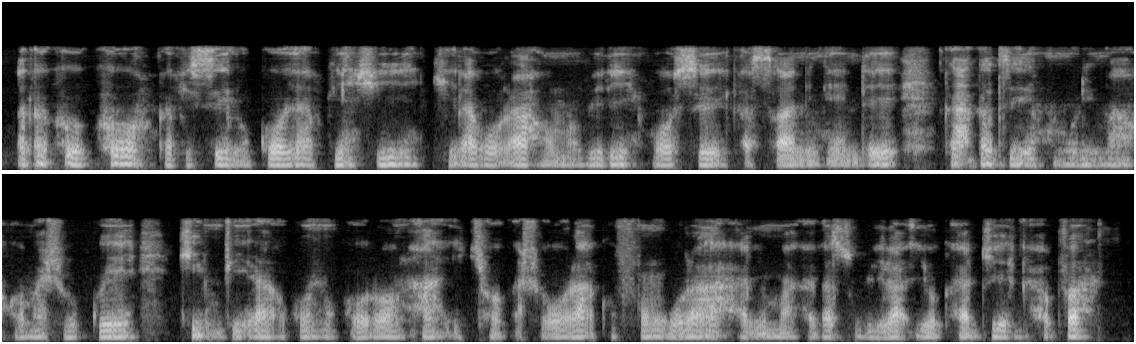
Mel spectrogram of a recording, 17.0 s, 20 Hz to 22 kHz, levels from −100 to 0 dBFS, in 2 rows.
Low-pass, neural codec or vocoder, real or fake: 7.2 kHz; vocoder, 22.05 kHz, 80 mel bands, HiFi-GAN; fake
